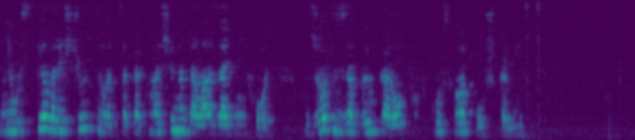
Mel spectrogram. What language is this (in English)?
Russian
